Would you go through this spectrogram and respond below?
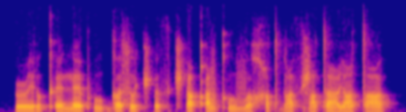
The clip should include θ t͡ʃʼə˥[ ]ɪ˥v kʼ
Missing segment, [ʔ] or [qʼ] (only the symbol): qʼ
